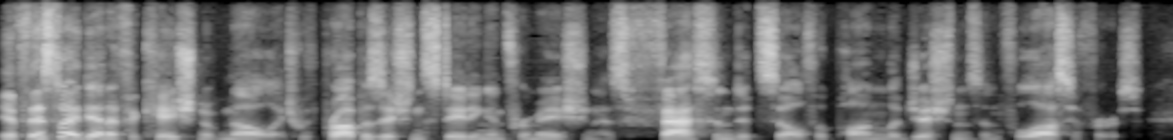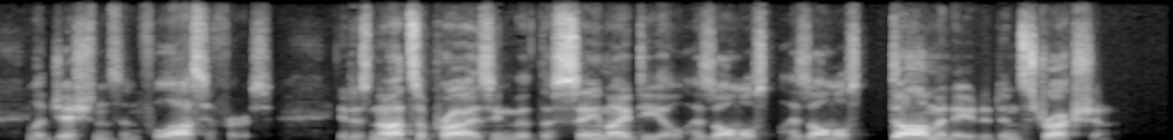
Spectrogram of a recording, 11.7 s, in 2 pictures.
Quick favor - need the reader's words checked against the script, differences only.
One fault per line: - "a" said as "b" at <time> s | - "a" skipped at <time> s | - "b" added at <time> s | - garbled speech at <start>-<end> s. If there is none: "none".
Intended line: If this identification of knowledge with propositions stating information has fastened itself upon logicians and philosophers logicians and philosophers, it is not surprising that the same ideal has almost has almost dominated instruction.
none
